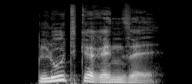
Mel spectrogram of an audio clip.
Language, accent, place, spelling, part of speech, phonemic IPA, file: German, Germany, Berlin, Blutgerinnsel, noun, /ˈbluːtɡəˌʁɪnzl̩/, De-Blutgerinnsel.ogg
- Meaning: blood clot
